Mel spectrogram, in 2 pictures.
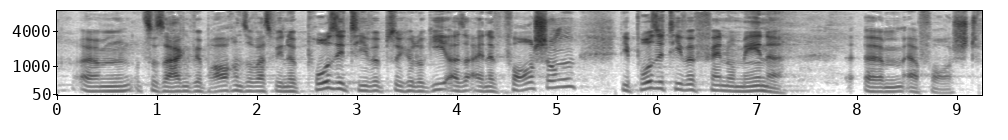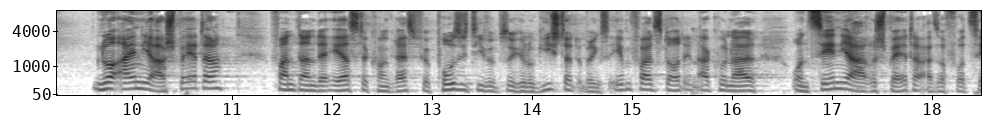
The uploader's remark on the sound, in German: bei einer Veranstaltung der Liebenzeller Mission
